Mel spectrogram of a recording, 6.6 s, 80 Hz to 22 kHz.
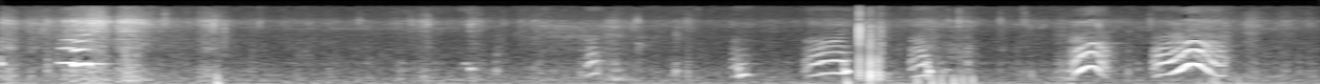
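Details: Lagotto Romagnolo puppies from a breeder's second litter, 6 January 2015: a few short, high, arching whines come late, around four to six seconds, over a quiet indoor background with soft rustling.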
